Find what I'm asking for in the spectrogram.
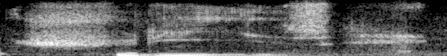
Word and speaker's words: chouriço: If you prefer spicy, and maybe after you try the linguiça, you want to get a little adventurous, try chouriço, which is spelled chorico, but it's pronounced chouriço.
